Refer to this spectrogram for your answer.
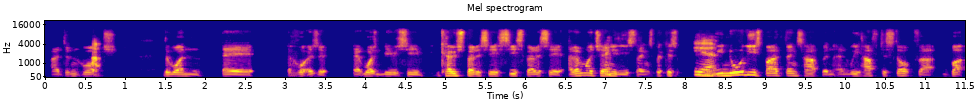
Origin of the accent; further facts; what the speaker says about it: Isle of Arran, Scotland, United Kingdom; I'm from the Isle of Arran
